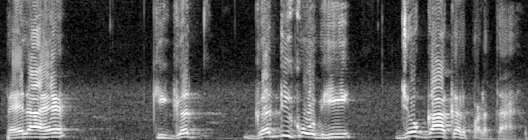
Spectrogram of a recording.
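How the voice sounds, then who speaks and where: A man giving a measured lecture on pronunciation to trainee teachers, explaining each point slowly and reciting Sanskrit verses. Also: sits high, sing-song.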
